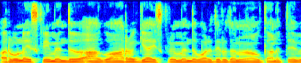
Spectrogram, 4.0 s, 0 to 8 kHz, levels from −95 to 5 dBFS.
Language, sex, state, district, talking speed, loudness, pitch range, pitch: Kannada, male, Karnataka, Koppal, 180 wpm, -16 LUFS, 110-120 Hz, 115 Hz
